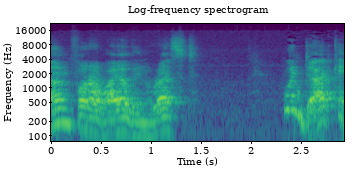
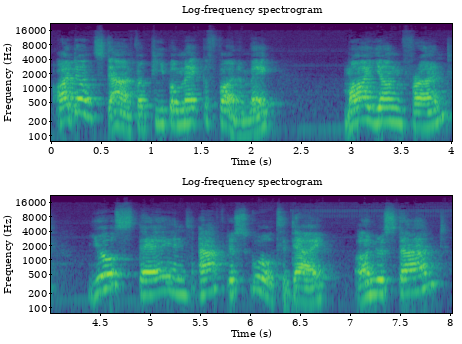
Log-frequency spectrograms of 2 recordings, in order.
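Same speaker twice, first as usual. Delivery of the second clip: angry teacher; 6 semitones higher than usual. Acted. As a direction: lay down the punishment, mildly angry. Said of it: "made him very angry".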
